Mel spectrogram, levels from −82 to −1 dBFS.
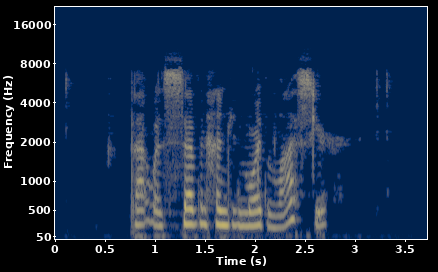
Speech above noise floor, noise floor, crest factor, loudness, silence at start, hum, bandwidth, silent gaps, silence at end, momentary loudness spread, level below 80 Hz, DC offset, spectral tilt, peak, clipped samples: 34 dB; -62 dBFS; 20 dB; -29 LUFS; 0.75 s; none; 9.6 kHz; none; 1 s; 8 LU; -60 dBFS; under 0.1%; -2.5 dB/octave; -10 dBFS; under 0.1%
